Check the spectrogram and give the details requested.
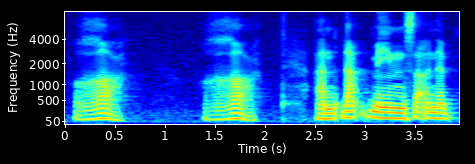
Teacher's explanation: the back of your tongue might be all the way up in the back of your mouth, touching what's called the uvula right in the back part of the palette, something like /r/.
